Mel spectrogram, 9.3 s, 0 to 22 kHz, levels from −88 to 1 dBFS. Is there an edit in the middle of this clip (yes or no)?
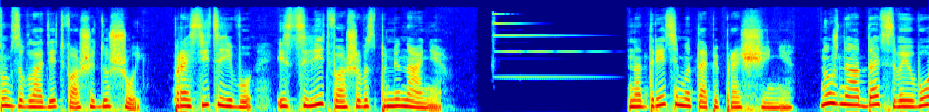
no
